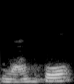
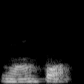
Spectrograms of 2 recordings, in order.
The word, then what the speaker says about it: 暖和: hablando de Tianqi, tenemos Nuanjo y Lianhua. Ven que aquí la segunda sílaba, el segundo pinyin, ya no tiene ningún tono. ¿Sí ven? El primero sí, Nuanjo.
